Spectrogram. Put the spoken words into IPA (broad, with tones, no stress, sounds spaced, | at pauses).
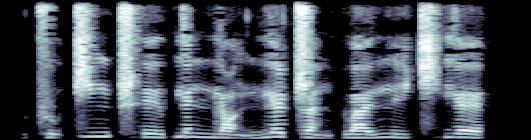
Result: ʈ͡ʂ ṵ˨˩ t͡ɕ i˦ ŋ ʈ͡ʂʰ e˨˦ ɪ̯ p j ɛ˧ n n̪ j ɑ̰˨˩ ŋ n̪ j ɛ˥˨ ʈ͡ʂ a̰˨˩ n p w a˨˦ ɪ̯ n̪ i˨˦ t͡ɕʰ j ɛ˥˨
